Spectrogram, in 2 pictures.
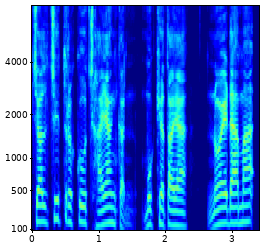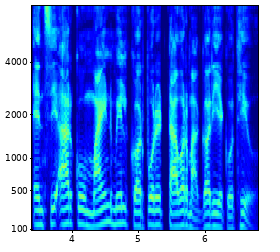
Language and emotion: Nepali, neutral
